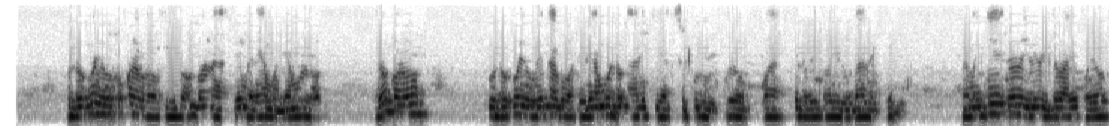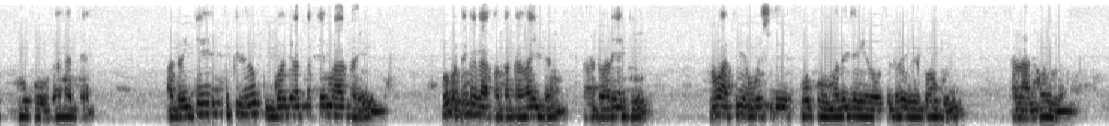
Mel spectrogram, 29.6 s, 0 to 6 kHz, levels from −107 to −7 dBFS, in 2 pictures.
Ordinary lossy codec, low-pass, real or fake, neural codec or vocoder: none; 5.4 kHz; real; none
